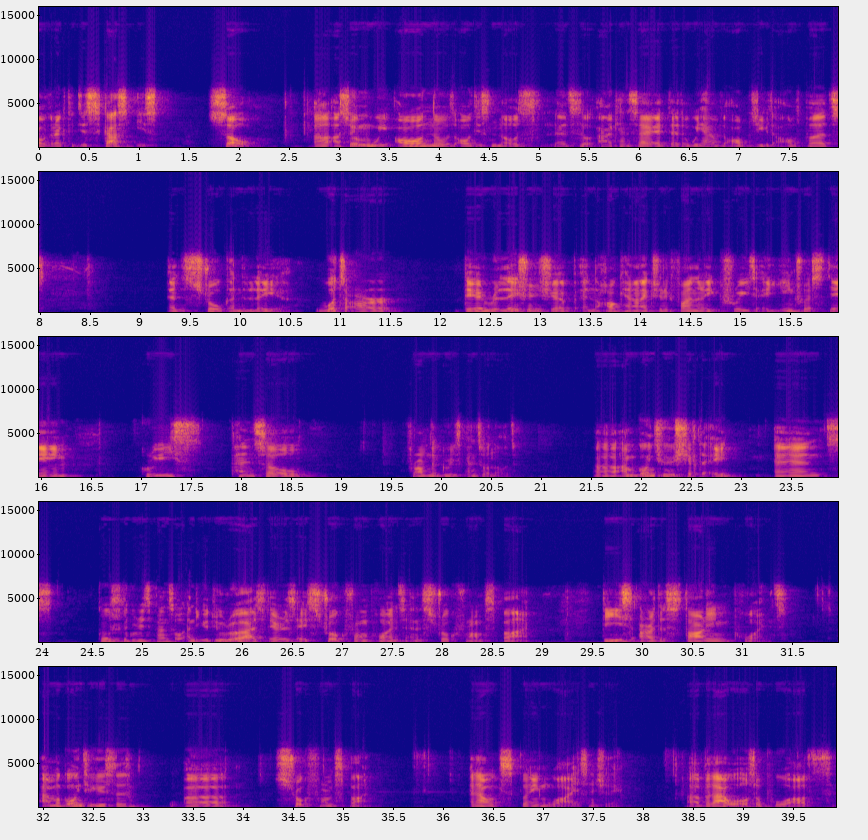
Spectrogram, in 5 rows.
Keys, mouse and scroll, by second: 2.6 shift+a, 22.3 shift+a, 36.7-38.4 drag, 38.4 shift+a.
